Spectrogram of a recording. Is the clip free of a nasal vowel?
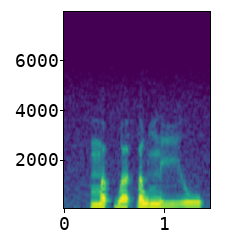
yes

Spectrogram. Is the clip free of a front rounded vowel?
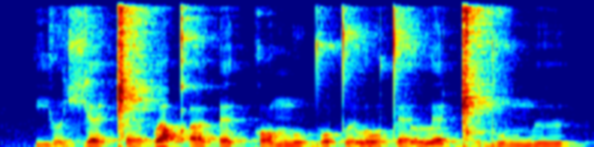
yes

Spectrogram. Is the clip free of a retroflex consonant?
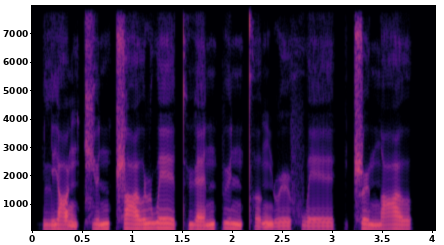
no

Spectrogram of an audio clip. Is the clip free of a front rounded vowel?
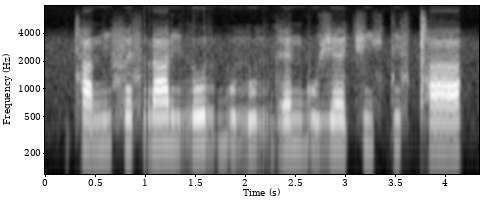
yes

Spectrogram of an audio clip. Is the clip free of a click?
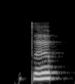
yes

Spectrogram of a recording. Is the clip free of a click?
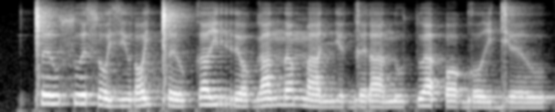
no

